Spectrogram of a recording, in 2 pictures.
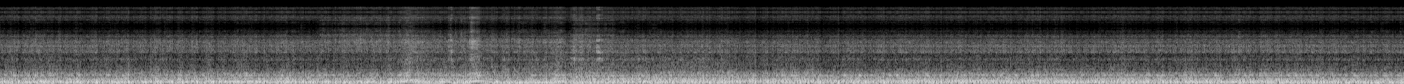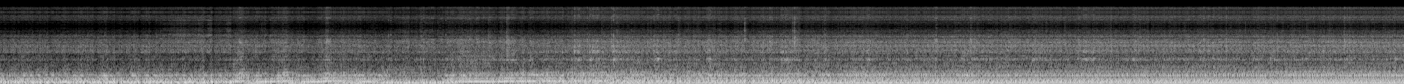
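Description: Bomber-class dirt track stock car's engine running at low speed, heard from inside the car, with a wavering rev and a rise in pitch about two-thirds of the way through before it settles into a steady drone.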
